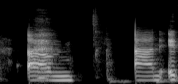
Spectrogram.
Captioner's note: laughs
